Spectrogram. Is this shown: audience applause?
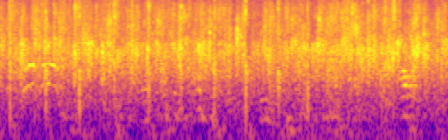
yes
